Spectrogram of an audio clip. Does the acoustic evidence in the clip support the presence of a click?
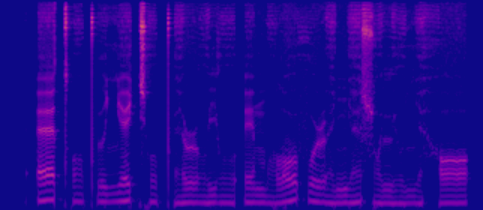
no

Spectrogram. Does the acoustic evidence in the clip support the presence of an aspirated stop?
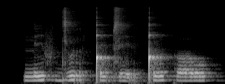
no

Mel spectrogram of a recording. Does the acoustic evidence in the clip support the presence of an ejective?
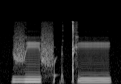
yes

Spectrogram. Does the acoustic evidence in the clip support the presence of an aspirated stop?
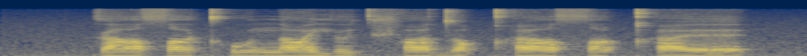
yes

